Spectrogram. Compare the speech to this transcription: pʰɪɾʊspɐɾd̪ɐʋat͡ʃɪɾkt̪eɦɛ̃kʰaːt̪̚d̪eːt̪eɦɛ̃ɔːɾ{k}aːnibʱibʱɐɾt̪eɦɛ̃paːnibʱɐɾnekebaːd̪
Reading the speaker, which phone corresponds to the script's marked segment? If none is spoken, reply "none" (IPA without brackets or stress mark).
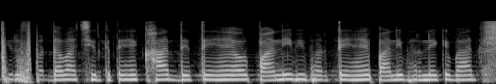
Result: p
